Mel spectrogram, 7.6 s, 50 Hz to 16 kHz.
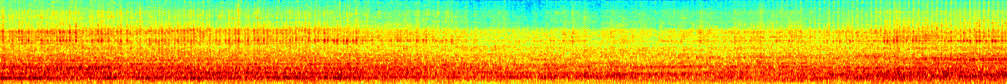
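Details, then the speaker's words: Jeep Renegade 2.0 Multijet diesel with engine noise: steady idle with light rapid clocking about three or four per second, coming from the accessory belt area; belt to be removed to separate timing-belt side from external drive, cause unconfirmed. "pessoal então como vocês podem ver aí isso poder ouvir esse barulho ele vem aqui das Correias de acessório"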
